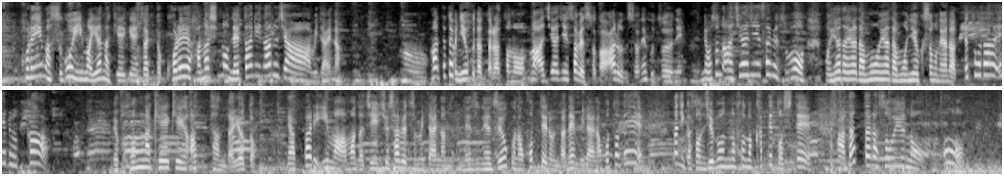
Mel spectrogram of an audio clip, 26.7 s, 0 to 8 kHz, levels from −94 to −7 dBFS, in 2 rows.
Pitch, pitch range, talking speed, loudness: 260 Hz, 215-320 Hz, 420 characters per minute, -22 LUFS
